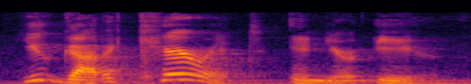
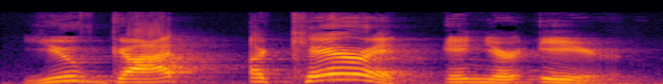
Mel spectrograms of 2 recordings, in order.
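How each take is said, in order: First: It is said at a normal loudness. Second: It is said a little more loudly.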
